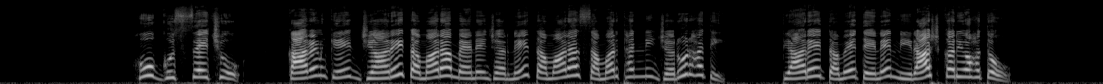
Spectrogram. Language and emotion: Gujarati, angry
